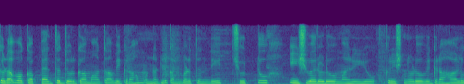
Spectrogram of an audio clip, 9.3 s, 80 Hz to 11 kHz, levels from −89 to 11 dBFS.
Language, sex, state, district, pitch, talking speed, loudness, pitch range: Telugu, female, Andhra Pradesh, Chittoor, 250 Hz, 85 wpm, -18 LUFS, 240-255 Hz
